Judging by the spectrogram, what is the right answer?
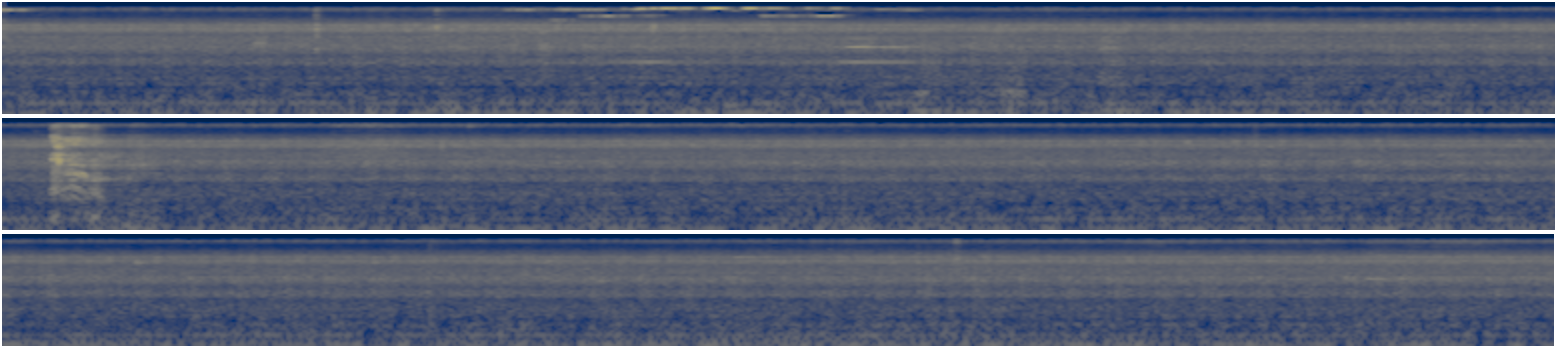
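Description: Engine of a large vehicle idling steadily while stopped in a traffic queue, heard from inside the cab. A brief sharp sound stands out about eight seconds in.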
